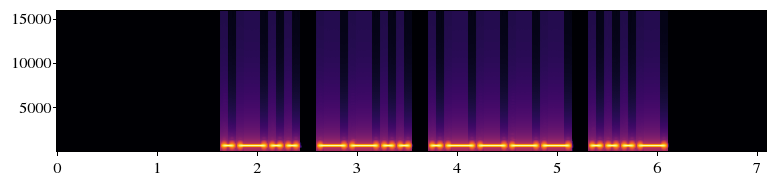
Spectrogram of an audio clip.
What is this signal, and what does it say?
Morse code, heard as a keyed tone, about 15 wpm, 700 Hz. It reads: LZ1V
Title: DXCC-100 Call Signs - 4 Characters - Repeated 2x - 15wpm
